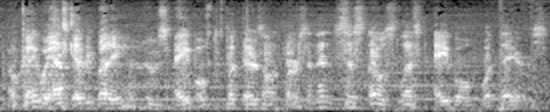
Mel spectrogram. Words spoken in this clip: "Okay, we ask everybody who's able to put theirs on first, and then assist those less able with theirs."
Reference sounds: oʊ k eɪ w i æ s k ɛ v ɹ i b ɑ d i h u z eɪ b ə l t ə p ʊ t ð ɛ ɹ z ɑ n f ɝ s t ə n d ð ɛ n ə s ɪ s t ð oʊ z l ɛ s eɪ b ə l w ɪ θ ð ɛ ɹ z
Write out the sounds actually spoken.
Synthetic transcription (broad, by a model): oʊ k eɪ w i æ s k ɛ v ɹ i b ɑ d i h u z eɪ b l t ə p ʊ t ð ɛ ɹ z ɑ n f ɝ s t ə n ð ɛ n s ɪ s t ð oʊ z l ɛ s eɪ b l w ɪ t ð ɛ ɹ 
